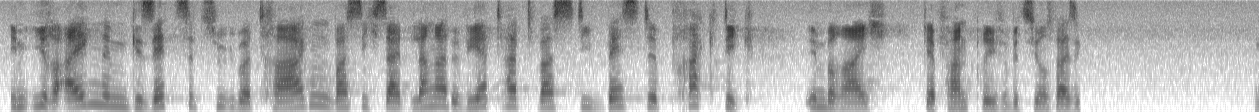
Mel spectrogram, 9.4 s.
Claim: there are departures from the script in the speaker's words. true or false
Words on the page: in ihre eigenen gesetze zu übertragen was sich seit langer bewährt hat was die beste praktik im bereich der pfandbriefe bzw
false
